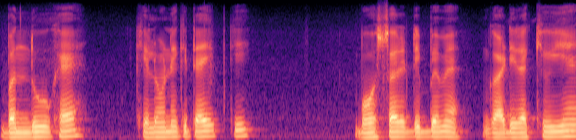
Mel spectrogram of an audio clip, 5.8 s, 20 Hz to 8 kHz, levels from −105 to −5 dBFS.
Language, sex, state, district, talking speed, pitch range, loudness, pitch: Hindi, male, Uttar Pradesh, Shamli, 145 wpm, 100-115 Hz, -18 LUFS, 105 Hz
